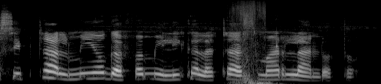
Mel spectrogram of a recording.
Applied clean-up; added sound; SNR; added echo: none; Tearing; 13 dB; none.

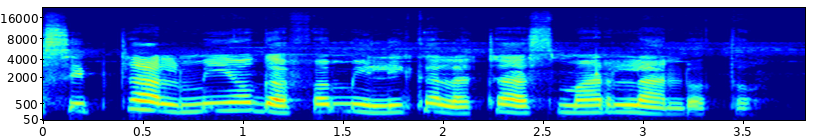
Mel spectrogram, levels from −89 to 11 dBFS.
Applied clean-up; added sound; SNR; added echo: none; none; none; none.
